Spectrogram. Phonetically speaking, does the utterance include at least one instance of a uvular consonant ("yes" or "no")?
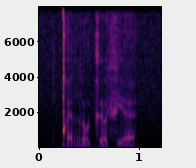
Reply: no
